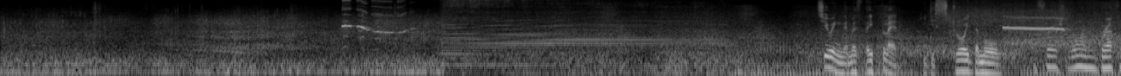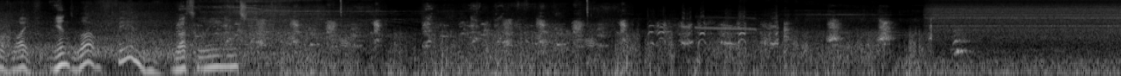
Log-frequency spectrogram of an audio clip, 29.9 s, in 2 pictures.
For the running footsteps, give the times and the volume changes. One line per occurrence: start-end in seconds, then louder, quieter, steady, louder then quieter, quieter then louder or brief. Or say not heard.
not heard.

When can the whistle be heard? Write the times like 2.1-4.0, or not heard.
4.5-5.5, 13.3-15.1, 24.2-25.9.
